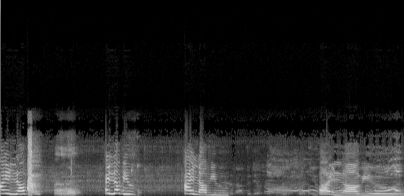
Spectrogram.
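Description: An American Pit Bull Terrier "talks" in drawn-out, bending yowls and whines, like a string of sung phrases.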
